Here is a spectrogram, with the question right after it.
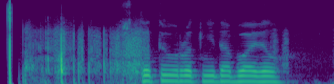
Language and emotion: Russian, angry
